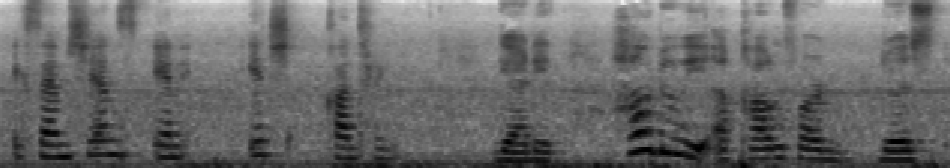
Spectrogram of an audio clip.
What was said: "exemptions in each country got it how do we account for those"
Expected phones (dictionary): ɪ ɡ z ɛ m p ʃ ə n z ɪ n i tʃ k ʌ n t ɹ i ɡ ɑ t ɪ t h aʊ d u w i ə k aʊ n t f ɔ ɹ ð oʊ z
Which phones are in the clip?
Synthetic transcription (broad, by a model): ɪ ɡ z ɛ m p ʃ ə n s ɪ n i tʃ k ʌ n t ɹ i ɡ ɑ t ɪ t h aʊ d u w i ə k aʊ n t f ɔ ɹ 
